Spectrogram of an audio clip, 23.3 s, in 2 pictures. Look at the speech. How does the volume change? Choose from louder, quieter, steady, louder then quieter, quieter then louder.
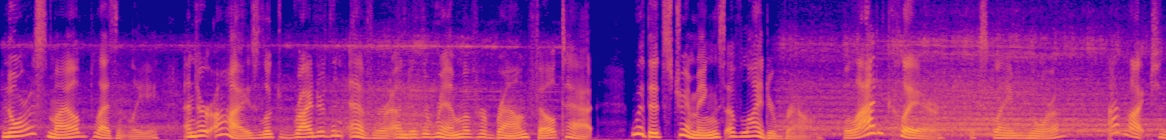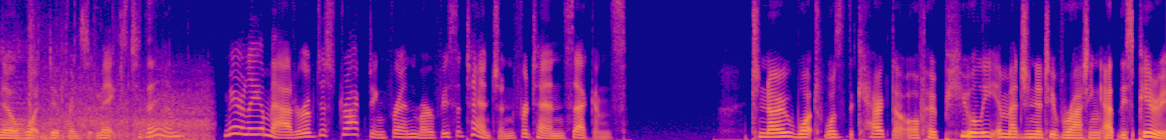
quieter then louder.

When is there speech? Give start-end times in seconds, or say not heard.
0.0-17.9, 19.1-23.2.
